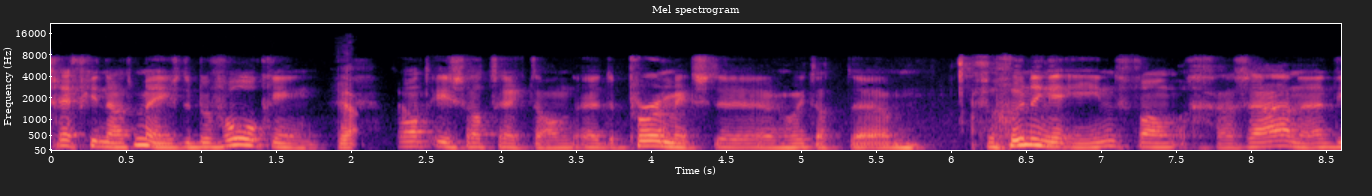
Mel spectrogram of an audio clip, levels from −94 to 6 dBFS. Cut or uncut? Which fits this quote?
cut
